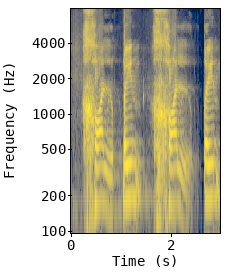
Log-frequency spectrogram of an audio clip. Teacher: خا اور قاف دونوں یہ حروف مستعلیہ سے ہیں تو ان کو موٹا کر کے پڑھنا ہے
